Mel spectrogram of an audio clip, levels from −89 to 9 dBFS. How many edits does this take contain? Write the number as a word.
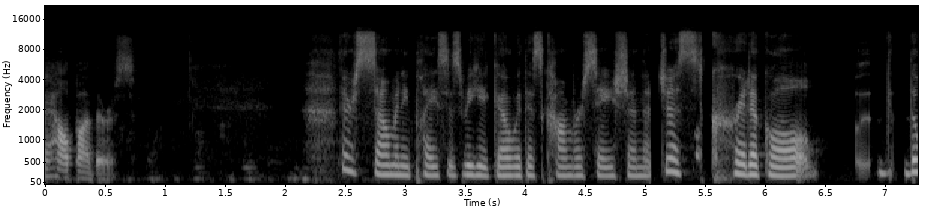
one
